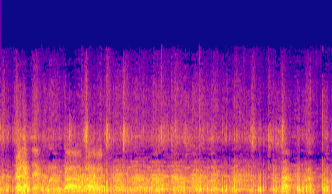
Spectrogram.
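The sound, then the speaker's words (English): Several horses stolen from the colonists are herded at a gallop in a busy, continuous, steady clatter of hoofbeats, with indistinct voices and rustling mixed into the noise. “Then, while the rest of the gang waited, Howling Bird and Whitey rode away, herding the horses they had stolen from the colonists.”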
